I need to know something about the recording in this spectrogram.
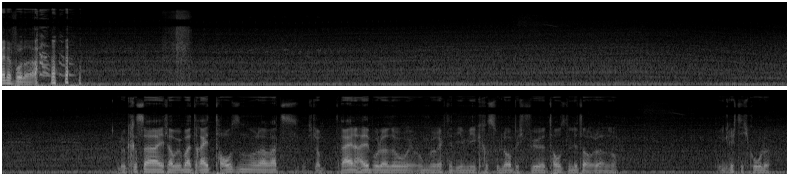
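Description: A truck engine hums steadily as the truck drives along.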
